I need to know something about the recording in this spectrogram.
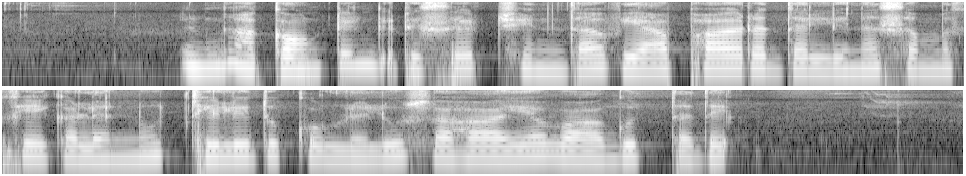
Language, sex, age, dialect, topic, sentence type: Kannada, female, 18-24, Mysore Kannada, banking, statement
